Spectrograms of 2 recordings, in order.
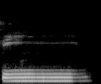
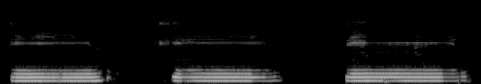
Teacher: सीन के अंदर थोड़ी सी सीटी आनी चाहिए, सीन। होंठों को पकड़ कर और जो है वो जोर लगा कर ना पड़े, बल्कि थोड़ा सा नॉर्मल, सीन, सीन, सीन।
